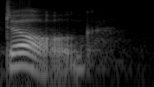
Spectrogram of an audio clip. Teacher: if the vocal chords are vibrating we have a voiced alveolar stop the di sound in the word dog is an example and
